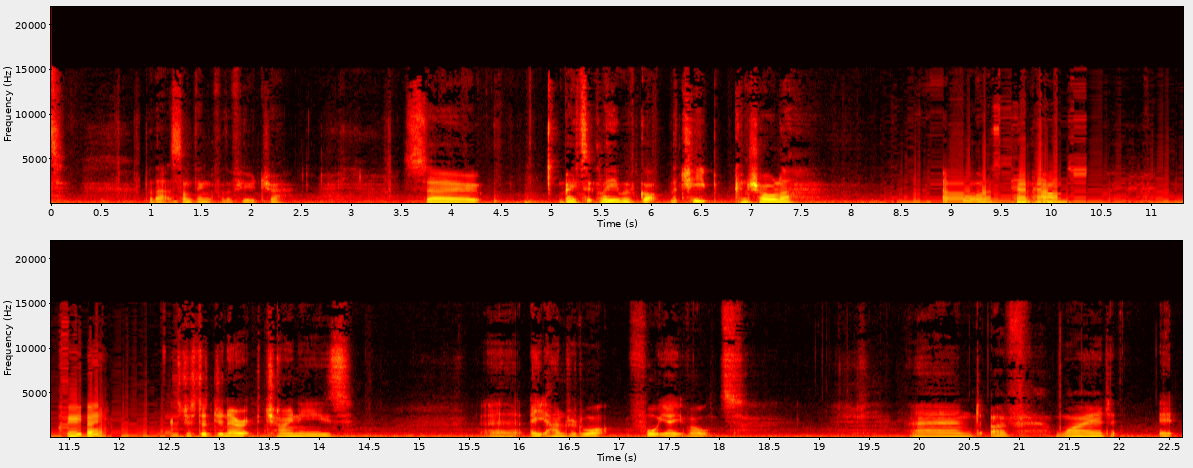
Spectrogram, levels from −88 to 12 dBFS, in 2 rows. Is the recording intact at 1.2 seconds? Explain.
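Yes, the audio is intact at 1.2 seconds, with no dropout, click, distortion or other fault at that moment.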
